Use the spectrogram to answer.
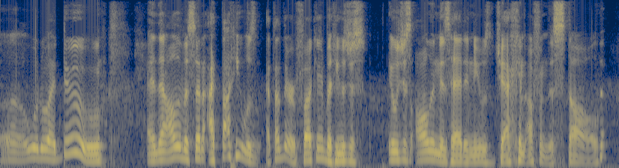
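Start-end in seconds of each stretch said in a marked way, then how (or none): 0.0-1.4 high, slow, totally flabbergasted voice. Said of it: "kinda flabbergasted".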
